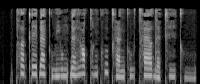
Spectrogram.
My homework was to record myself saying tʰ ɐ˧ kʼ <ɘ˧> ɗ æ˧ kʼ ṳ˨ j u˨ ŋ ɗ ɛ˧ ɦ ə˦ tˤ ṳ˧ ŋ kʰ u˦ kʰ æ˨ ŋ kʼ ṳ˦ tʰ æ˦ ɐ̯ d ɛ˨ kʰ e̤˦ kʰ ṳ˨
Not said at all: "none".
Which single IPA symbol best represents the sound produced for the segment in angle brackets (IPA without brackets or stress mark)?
e˧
